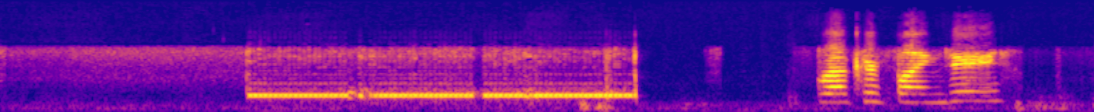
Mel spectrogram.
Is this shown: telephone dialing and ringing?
yes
